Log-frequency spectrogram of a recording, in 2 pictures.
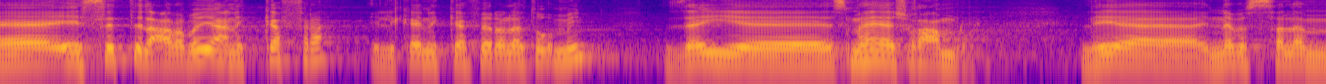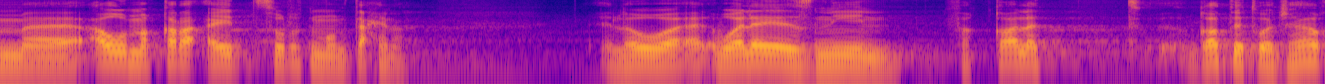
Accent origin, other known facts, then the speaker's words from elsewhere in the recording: Egypt; لان انا مصري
